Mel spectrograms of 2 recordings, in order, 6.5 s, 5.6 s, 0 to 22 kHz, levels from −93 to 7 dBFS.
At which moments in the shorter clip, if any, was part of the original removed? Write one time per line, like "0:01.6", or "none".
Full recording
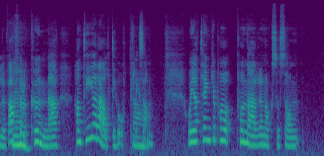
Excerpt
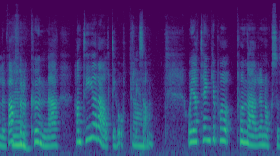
none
